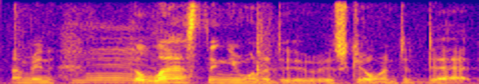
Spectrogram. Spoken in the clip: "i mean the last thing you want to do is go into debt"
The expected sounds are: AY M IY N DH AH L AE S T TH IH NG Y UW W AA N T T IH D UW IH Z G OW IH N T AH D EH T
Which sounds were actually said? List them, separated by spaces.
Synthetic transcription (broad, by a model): AY M IY N DH AH L AE S T TH IH NG Y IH W AA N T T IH D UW IH Z G OW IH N T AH D EH T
